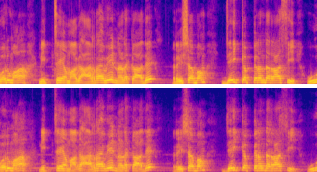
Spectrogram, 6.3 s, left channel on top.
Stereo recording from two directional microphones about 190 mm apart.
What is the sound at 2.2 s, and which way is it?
Speech, 25° left (ahead or behind).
